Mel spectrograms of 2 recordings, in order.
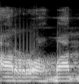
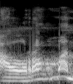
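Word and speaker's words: الرحمن: Contoh Ar-Rahman, ndak Al-Rahman bacanya, tetap Ar-Rahman.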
